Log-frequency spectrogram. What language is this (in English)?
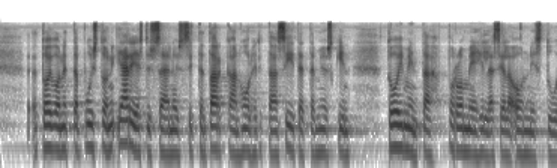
Finnish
